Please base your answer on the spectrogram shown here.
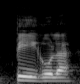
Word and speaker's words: pegola: vuol dire anche sfortuna quindi pegola a 100 tonico sull'aereo sulla e e accento fonico chiuso perché senti sporcarvi le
